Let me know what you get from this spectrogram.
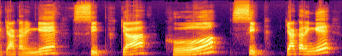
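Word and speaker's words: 구십: अब इसका उच्चारण क्या करेंगे, सिप, क्या, खो सिप, क्या करेंगे, खू सिप, क्या, खू सिप।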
